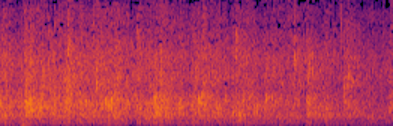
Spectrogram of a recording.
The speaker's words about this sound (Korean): 그렇게 우리 원래 가족들 중에서 자녀분들 데리고 오신 분들 환영하는 의미로 잘 오셨습니다. 우리 박수하도록 하겠습니다.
